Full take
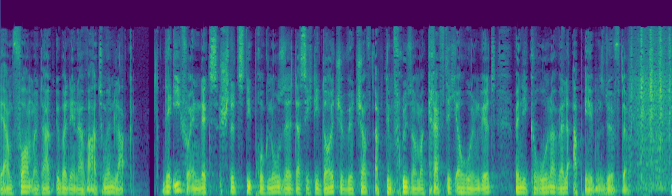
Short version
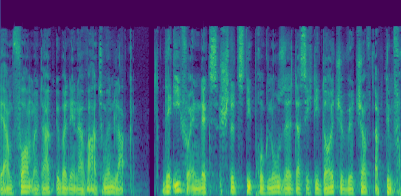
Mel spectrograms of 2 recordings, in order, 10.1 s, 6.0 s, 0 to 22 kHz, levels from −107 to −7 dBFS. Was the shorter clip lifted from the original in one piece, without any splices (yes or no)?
yes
